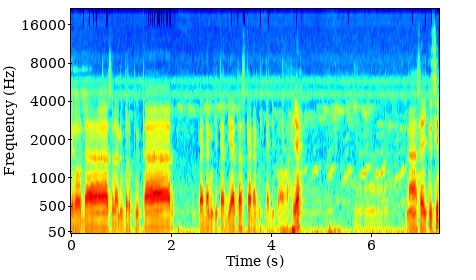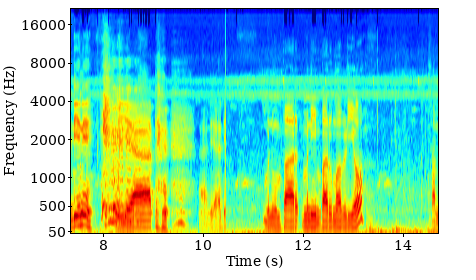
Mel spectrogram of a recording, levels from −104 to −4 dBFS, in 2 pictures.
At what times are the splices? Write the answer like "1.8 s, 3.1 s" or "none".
10.4 s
